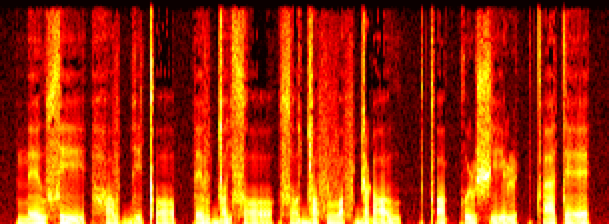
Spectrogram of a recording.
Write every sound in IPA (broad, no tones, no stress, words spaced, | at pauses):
mɛu̯ se | hɒvbekʼɔ pːɛvɟɒi̯sɔ | sɔɟɒf vɒfɟɒɽɒu̯ | tʼɒkːoɭʃeɭ | tʼatɛ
